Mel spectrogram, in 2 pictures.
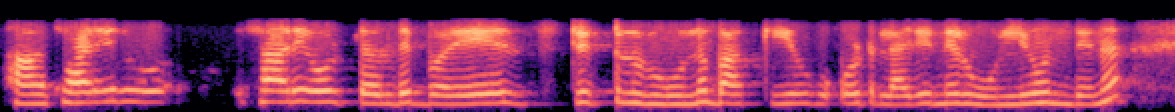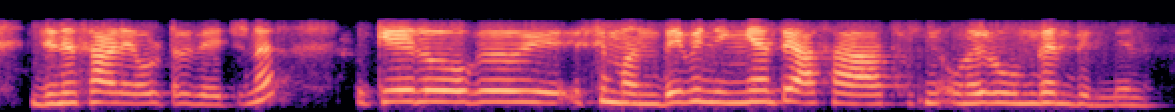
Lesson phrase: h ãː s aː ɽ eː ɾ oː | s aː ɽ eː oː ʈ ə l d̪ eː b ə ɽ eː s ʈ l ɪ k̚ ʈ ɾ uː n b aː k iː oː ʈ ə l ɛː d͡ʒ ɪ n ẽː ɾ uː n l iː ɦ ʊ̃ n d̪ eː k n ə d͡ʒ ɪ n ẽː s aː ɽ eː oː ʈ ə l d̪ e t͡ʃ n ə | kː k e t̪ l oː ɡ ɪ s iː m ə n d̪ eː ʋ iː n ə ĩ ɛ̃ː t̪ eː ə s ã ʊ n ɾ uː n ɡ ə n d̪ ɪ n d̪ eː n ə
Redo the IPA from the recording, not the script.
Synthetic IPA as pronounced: h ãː s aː ɽ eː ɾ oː | s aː ɽ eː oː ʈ ə l d̪ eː b ə ɽ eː s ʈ ɾ ɪ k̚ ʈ ɾ uː n b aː k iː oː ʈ ə l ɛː d͡ʒ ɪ n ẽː ɾ uː n l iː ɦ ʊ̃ n d̪ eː n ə d͡ʒ ɪ n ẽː s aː ɽ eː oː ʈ ə l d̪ e t͡ʃ n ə | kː k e l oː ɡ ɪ s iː m ə n d̪ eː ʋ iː n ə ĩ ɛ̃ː t̪ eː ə s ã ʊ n ɾ uː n ɡ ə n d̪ ɪ n d̪ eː n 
